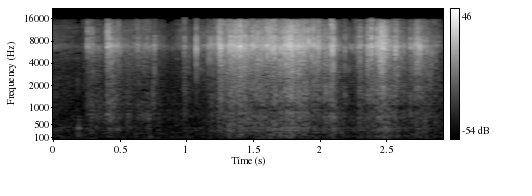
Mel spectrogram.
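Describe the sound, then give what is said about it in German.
Crinkling packaging rustles continuously for a few seconds, a close, dry crackle of plastic or foil being handled, rising and falling in busy irregular bursts with no voices. “Ja, raschel doch noch ein bisschen.”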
